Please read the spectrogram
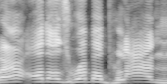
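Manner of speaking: put-on high, loud Scottish accent. Retelling how the original actor sounded as Vader: imitating a Scottish actor's voice. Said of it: "And his voice, like".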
